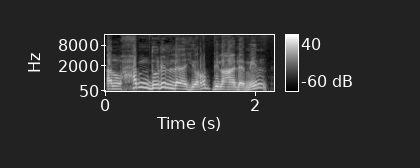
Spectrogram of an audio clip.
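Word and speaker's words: الحمد: Sering kita dapati yang membacanya bukan Alhamdulillahi Rabbil Alamin, melainkan haknya berubah menjadi hak. Alhamdu, segala puji, lillahi bagi Allah.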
